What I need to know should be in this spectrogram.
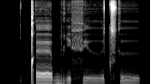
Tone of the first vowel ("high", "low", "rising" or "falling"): high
